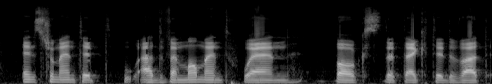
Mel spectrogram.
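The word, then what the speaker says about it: Bochs: an operating system Windows in this case in box box being B um CSH I I or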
